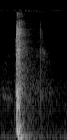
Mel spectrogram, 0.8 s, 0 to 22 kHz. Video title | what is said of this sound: 2024 BMW 530i xDrive M-Sport FULL Review /// The Perfect Balance of Luxury & Performance? | you will notice an incredibly nice door sounding thunk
